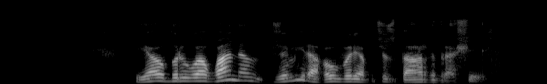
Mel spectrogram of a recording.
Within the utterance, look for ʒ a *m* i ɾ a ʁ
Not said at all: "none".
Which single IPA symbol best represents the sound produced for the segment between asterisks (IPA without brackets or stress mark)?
m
